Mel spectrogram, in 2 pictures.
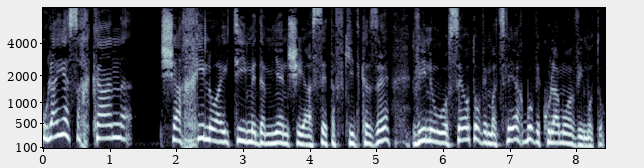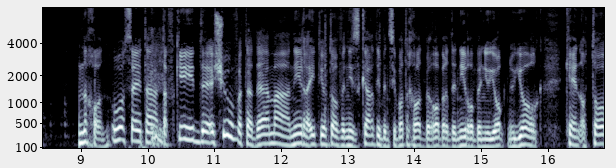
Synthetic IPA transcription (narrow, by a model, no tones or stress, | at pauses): ʔulajhasaχkan | ʃe̞aχilo̞ɦaitime̞damje̞nʃejaːse̞tafkidkaze̞veineuose̞o̞to̞ve̞mat͡sliaχbo̞ve̞kulamo̞avimo̞to̞ | naχo̞nhuoseetat̪afkid̪ʃuvatajod̪eamaːniʁait̪ioto̞venizkaʁt̬ibensibo̞taχeʁo̞t̪̚beʁo̞beʁtd̪eniʁobenjujo̞ʁknujo̞ʁkkːeno̞to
